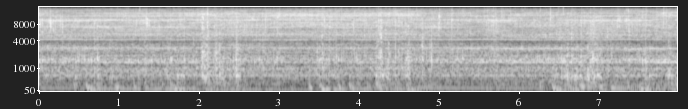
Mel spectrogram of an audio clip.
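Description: An electric mixer whirs steadily as it beats eggs and sugar, a continuous mechanical buzz with a rattling, clattering texture and low motor hum that shifts slightly in pitch. No one speaks.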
